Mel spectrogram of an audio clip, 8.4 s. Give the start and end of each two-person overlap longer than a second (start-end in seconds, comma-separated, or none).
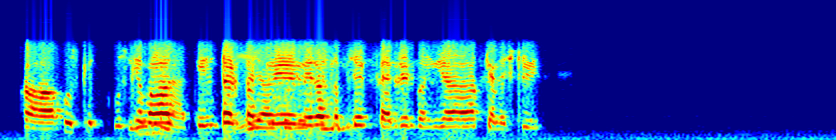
2.3-3.5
